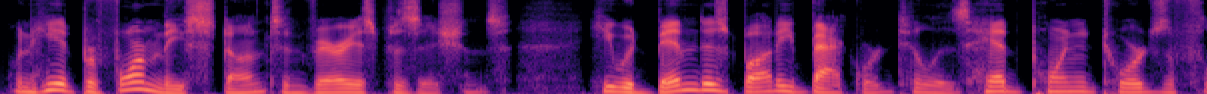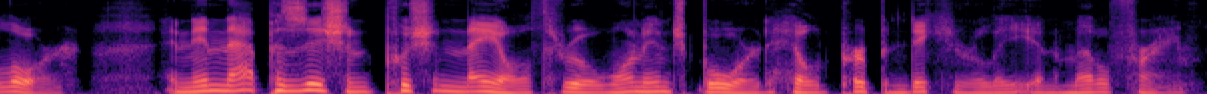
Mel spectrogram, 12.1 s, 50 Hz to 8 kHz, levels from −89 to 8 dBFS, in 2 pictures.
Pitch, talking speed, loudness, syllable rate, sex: 130 Hz, 200 wpm, -23 LUFS, 5.4 syllables/s, male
